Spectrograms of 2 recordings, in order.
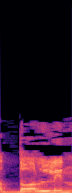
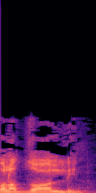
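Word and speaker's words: الضالين: ওলা দল্লিন নয় আর জল্লিনও নয়, তবে ওলা জল্লিন, মানে জয়ের কাছাকাছি।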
